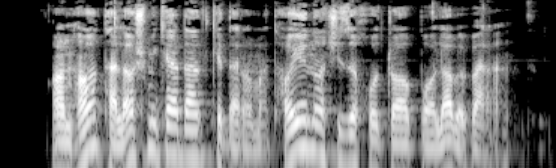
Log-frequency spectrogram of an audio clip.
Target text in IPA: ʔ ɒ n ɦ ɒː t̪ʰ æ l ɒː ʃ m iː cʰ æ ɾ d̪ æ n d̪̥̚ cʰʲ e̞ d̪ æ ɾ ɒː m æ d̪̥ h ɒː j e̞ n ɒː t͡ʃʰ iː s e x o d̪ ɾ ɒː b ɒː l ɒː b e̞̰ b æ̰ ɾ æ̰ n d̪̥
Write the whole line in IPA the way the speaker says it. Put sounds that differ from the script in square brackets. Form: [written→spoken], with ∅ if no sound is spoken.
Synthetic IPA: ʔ ɒ n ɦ ɒː t̪ʰ æ l ɒː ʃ m iː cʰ æ ɾ d̪ æ n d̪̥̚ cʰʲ e̞ d̪ æ ɾ ɒː m æ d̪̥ h ɒː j e̞ n ɒː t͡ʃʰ iː [s→z] e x o d̪ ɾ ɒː b ɒː l ɒː b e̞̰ b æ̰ ɾ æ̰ n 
